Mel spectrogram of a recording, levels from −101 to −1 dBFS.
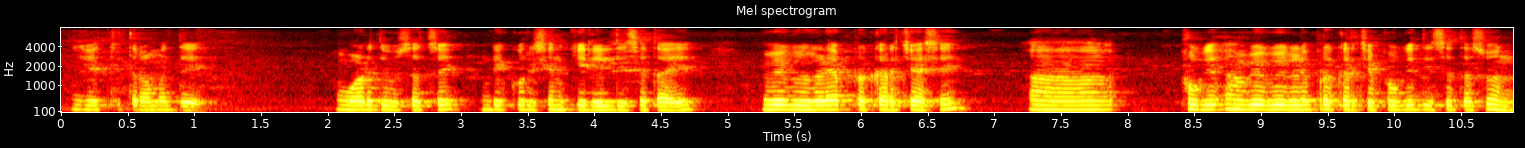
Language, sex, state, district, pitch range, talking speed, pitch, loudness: Marathi, male, Maharashtra, Pune, 150-160 Hz, 105 wpm, 155 Hz, -17 LUFS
